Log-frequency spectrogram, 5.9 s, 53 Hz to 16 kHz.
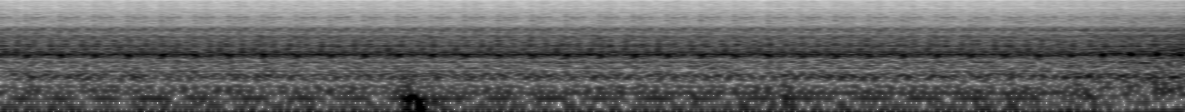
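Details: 2011 Acura MDX idling V6 with a light, fairly irregular tick-knock, about three per second, over a steady hum: engine knocking and ticking sound.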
